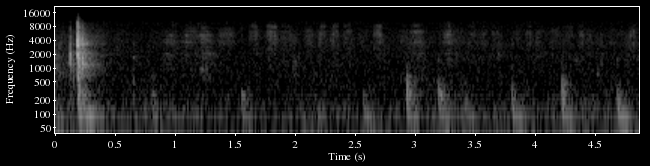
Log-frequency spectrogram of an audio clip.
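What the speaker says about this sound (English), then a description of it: "I need to write a quote saying, hey, I will practice my handwriting" A pen writing on paper, faint and close, with a sharp scratch at the start followed by a series of soft, evenly spaced strokes and no one talking.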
